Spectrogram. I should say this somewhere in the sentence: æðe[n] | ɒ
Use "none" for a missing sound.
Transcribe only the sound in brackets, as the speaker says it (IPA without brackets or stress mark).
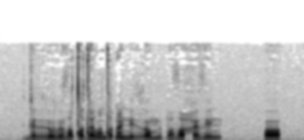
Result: n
